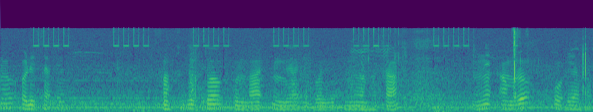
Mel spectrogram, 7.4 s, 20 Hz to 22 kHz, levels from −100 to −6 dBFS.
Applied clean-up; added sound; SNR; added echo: none; Alarm; 0 dB; none.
